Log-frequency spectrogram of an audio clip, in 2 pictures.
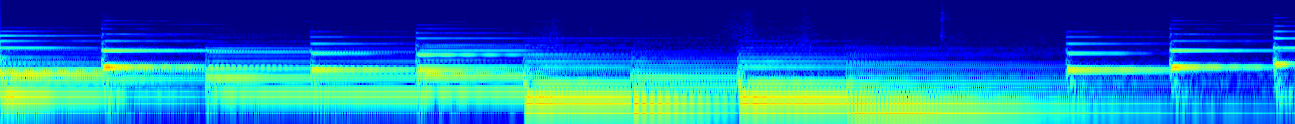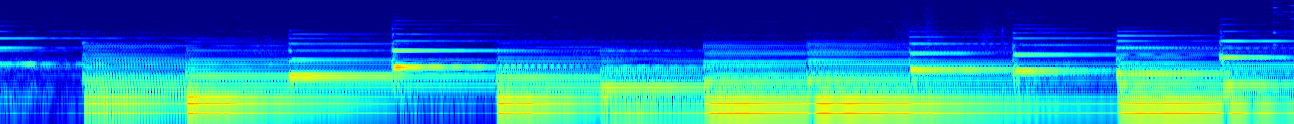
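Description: Background music: a keyboard with a piano sound plays a simple melody, one note about every half second.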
